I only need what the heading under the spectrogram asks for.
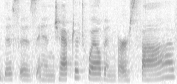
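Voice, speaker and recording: With an American accent, a woman talks at medium pitch. She keeps a fairly slow pace and ordinary pitch variation. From US South. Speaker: cooking video host. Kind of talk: casual talk on scripture. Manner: relaxed, with fillers.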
